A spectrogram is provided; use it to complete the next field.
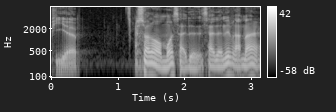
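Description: The speech moves at a very slow pace. Vocal fry runs through the voice. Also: man. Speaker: podcast host. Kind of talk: casual chat. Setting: cabaret bar.

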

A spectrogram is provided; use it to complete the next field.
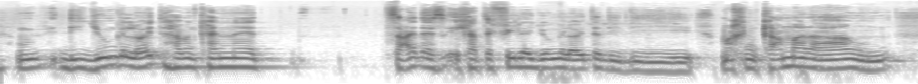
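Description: At a fairly slow pace, a man with a Spanish accent keeps very even loudness, his medium pitch showing ordinary variation. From Mexico. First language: Spanish (speaking German). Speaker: film producer and director. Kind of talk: casual chat. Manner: halting.

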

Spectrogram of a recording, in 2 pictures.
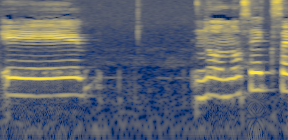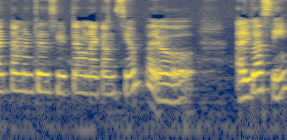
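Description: A high-pitched woman with a Puerto Rican accent at a very slow pace. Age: 20s. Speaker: podcast host and student. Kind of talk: self-interview monologue.

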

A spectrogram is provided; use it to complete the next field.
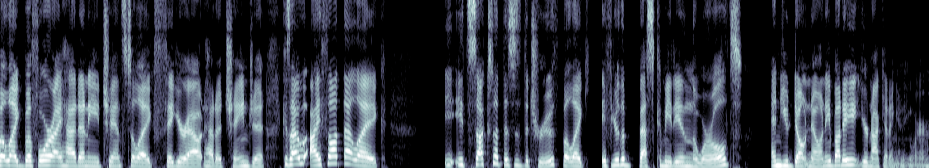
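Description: A woman with an American accent and an unremarkable speaking voice talks at a fairly quick pace, her medium pitch moving with ordinary variation, in a very clean, silent recording that sounds dry and close with no echo. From US Northeast, Boston. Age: 20s. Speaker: comedian. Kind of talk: casual chat. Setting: studio.

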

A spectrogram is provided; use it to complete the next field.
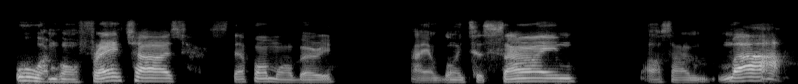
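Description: A man with a New York accent speaks in a bright, sharp tone at a very slow pace, with long, frequent pauses. His pitch variation is ordinary, while his loudness swings widely. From New York City, Washington Heights area. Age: 30s. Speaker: former professional basketball player. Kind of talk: casual interview chat.

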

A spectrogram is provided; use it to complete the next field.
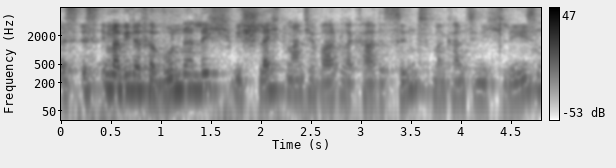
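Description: Audible room echo and noticeable background noise fill the recording. A man at medium pitch speaks at a moderate pace with lively intonation. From Hesse, Gießen. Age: 50s. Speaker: local party candidate. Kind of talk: casual interview.

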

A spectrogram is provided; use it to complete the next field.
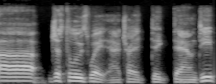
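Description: A man talks at a moderate pace with lively intonation. The background is quiet. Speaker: health and nutrition coach. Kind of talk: solo podcast monologue. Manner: casual, unpolished.

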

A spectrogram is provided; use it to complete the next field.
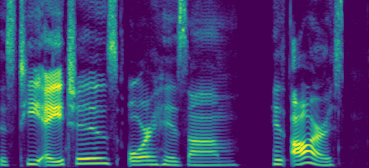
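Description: In a very clean recording with a silent background, a woman talks. Her pitch is fairly low and its variation is ordinary. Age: 20s. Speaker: podcast co-host. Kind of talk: casual chat. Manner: animated.

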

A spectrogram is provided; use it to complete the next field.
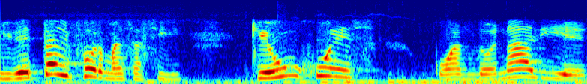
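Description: The man's pitch sits high, and his intonation is lively. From Argentina, Avellaneda (Buenos Aires). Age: 40s. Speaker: football club political candidate. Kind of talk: interview. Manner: halting.

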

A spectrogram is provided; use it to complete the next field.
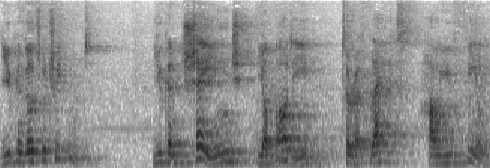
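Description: A man with a Welsh accent speaks very slowly, with long, frequent pauses and a fairly high pitch that varies in an ordinary way. Audible room echo and noticeable background noise surround his voice. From Wales. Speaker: pastor. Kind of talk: sermon.

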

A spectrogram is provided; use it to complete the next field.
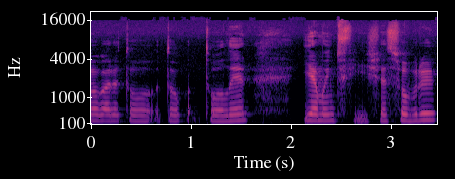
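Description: In a very clean recording with a silent background, a woman speaks with a European Portuguese accent. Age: 20s. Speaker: podcast host. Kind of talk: casual monologue.

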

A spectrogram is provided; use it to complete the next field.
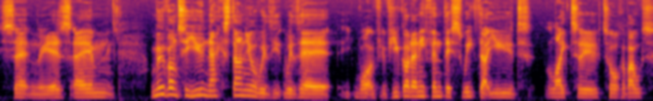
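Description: Man with an unremarkable speaking voice, medium pitch, ordinary pitch variation, and moderate pace. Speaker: podcast host. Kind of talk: casual chat.

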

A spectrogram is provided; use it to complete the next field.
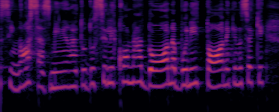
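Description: In a very clean recording with a silent background, a woman talks at a fairly quick pace in a high pitch. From São Paulo state interior, Brazil. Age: 30s. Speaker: blogger and influencer. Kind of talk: casual chat.

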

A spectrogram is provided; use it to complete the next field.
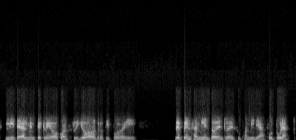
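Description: A woman with an ordinary speaking voice talks fairly slowly at a fairly high pitch. Her intonation stays fairly even. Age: 20s. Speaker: psychology graduate, guest. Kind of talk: casual group discussion.

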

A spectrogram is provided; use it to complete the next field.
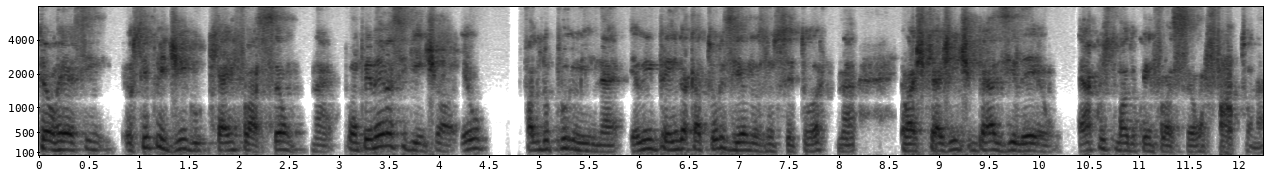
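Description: In an unremarkable speaking voice, a man talks fairly high in pitch, varying it in an ordinary way at a moderate pace. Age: 40s. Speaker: restaurant entrepreneur. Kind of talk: casual interview.

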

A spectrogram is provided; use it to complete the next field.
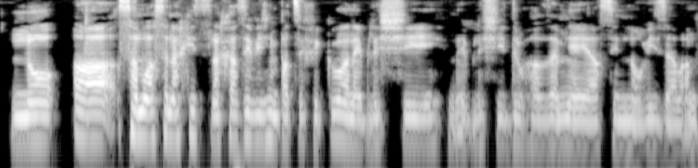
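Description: A man talks at a medium pitch, his pitch varying an ordinary amount. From Czech Republic, near Ostrava. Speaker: traveller. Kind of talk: interview. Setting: call.

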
